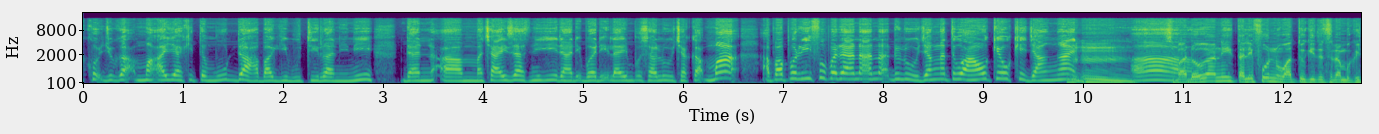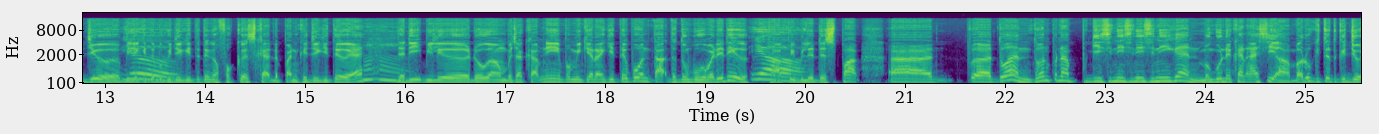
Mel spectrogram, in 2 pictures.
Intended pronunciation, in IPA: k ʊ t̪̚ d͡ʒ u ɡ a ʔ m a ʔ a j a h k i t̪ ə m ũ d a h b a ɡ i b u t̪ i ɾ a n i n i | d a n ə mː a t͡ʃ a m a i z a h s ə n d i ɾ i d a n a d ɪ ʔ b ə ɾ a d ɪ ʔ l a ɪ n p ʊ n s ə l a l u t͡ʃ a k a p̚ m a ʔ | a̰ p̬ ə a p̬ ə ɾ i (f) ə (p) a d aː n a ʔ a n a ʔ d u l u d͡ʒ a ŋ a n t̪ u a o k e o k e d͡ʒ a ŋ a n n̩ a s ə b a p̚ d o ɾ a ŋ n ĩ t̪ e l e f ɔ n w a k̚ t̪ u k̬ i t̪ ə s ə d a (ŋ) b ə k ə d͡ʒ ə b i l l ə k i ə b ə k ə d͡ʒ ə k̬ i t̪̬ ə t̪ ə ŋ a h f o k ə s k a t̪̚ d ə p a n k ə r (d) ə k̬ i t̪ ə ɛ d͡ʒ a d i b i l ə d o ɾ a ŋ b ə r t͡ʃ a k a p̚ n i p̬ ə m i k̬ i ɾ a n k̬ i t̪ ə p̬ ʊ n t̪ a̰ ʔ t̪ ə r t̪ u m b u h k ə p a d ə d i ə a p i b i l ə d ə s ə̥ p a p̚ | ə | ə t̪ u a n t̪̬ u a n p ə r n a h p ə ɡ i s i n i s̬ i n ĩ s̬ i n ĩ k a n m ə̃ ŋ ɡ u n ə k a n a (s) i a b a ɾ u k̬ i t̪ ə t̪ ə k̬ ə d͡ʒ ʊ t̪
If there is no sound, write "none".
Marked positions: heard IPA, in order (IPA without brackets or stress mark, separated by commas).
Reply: f, p, ŋ, d͡ʒ, s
